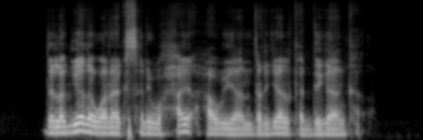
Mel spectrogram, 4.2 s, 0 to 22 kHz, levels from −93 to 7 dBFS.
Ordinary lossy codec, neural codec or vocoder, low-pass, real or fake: none; codec, 44.1 kHz, 7.8 kbps, Pupu-Codec; none; fake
